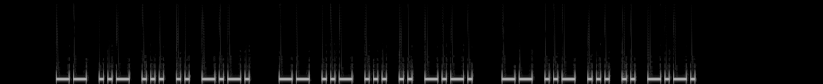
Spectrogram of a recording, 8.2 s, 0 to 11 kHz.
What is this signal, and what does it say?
Morse code, heard as a keyed tone, about 28 wpm, 700 Hz. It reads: MUSIC MUSIC MUSIC
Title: Top 500 Words Repeated 28wpm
